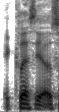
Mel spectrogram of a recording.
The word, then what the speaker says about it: ekklesia: You know, that's how you pronounce it, ekklesia. Some pronounce it ekklesia.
